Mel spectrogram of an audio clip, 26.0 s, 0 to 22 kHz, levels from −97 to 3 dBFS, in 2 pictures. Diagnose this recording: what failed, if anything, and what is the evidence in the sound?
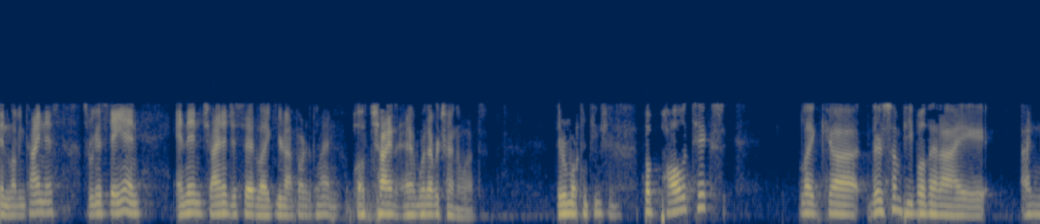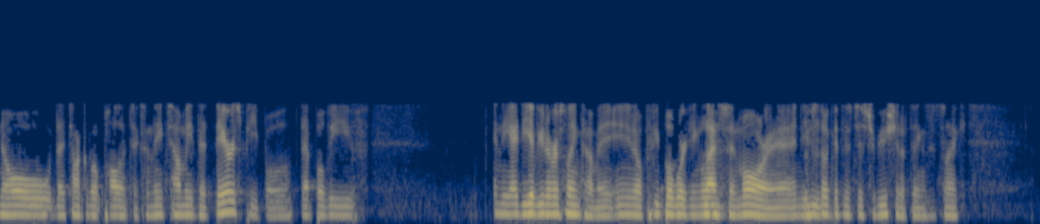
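The codec stage applies iLBC compression throughout, consistent with its 30 ms, 13.33 kbps mode. Nothing passes above 4 kHz, and the speech sounds slightly rough and synthetic.

Lost iLBC frames on the network path cause brief held, buzzy vowels at 17.4 s, after "that there's people that", and at 23.39 s, before "this distribution of things". Each gap is about 30 ms, and clean speech returns immediately.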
